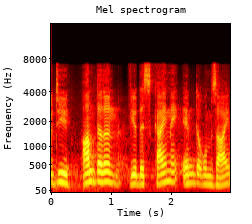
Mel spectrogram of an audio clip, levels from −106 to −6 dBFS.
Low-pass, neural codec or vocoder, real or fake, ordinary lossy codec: 7.2 kHz; codec, 16 kHz, 0.5 kbps, X-Codec, HuBERT features, trained on LibriSpeech; fake; none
